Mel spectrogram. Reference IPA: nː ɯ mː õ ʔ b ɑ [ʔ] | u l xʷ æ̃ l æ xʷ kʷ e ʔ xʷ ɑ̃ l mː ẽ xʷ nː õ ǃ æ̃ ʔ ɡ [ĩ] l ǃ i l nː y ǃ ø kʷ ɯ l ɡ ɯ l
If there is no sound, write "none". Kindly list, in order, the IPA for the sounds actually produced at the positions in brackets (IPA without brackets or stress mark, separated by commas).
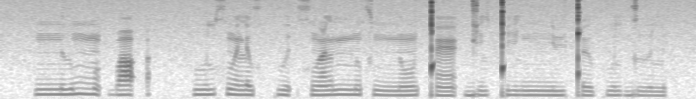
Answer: ʔ, i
